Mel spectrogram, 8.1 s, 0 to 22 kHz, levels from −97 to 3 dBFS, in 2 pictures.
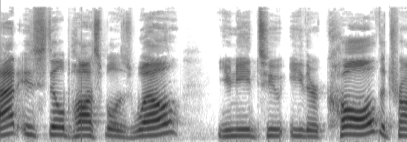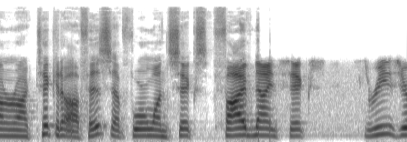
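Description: At 0.81 s, just after "is still", a tiny skip marks the first overlap between stream segments. The same skip recurs at 1.81 s, at 2.80 s just before "either call", at 3.79 s just after "either call", at 4.78 s and at 6.77 s, the first five spaced at roughly one-second intervals. Each time, two one-second chunks of the speech stream arrive with overlapping time stamps. The player trims the overlap, discarding a few milliseconds of audio that was never duplicated, and the waveform jumps at the join.

From 6.66 s to the end, the speech turns dull and boxy. Nothing remains above 3.8 kHz, and a new noise floor appears at about 35 dB below the signal. There is no gap at the transition and no noticeable change in level. This is likely an input switched to a poorer device mid-recording, such as a fallback microphone or a headset call profile, which brings its own narrow bandwidth and background noise.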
